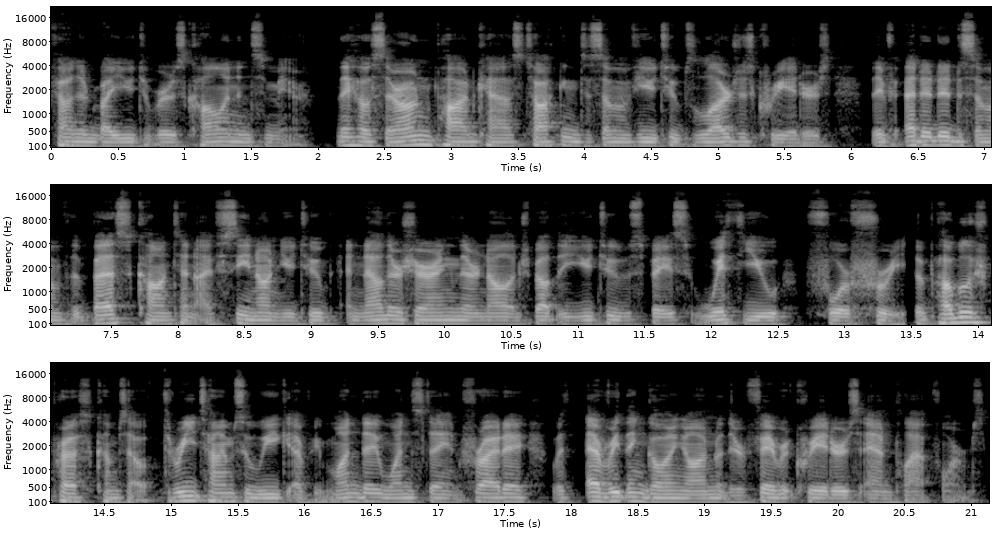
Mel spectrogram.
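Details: Adult male speaker; Fluent speech.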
